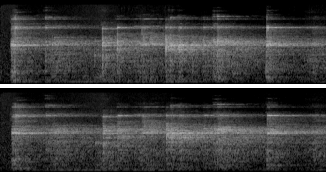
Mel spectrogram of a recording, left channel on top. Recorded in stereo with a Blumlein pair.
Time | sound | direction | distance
0.1 | dishes clattering | 40° left | 2.0 m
